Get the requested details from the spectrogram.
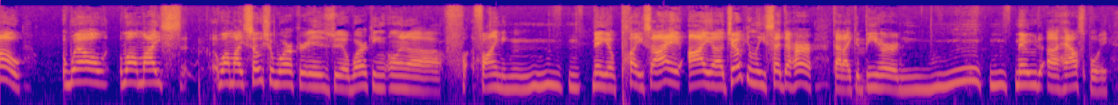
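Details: Adult man who stutters, saying his stuttering comes and goes; stuttering.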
